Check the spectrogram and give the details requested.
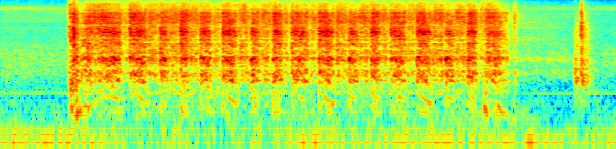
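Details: Ford Ranger: starter cranks the engine steadily, about three turns a second for three seconds, but it never catches; fuel pump relay clicks yet fuel pressure is very low. Crank, no start, cause not confirmed.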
